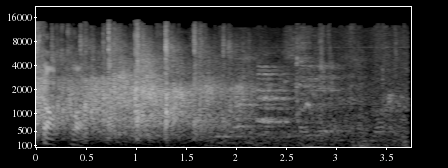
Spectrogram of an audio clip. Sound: applause

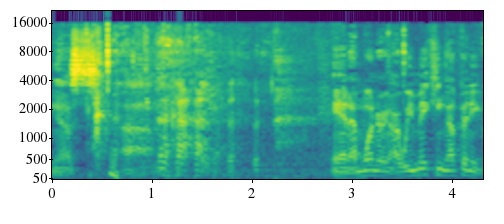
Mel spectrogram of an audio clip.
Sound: laughter

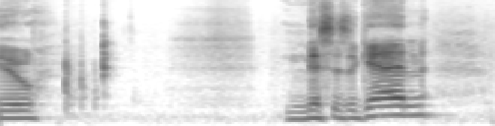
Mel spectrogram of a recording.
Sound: die clatters

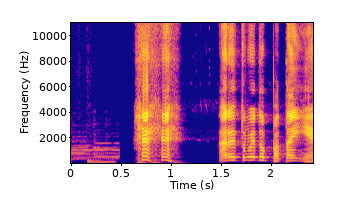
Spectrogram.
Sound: chuckles

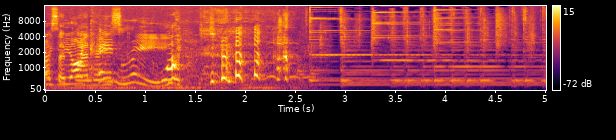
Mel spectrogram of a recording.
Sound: laughter

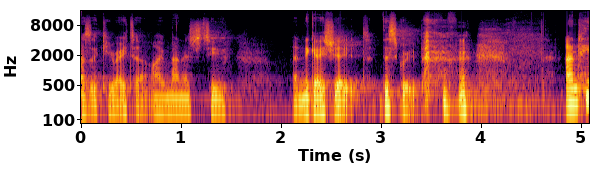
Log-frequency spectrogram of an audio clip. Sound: chuckles

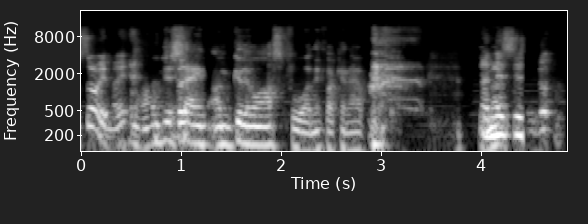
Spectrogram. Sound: laughing

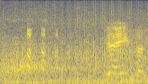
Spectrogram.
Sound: laughs

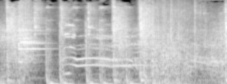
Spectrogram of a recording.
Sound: screams

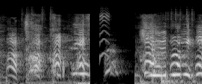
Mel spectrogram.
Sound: hyperventilating; even more laughing; laughs

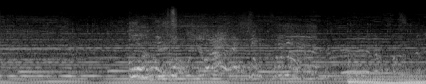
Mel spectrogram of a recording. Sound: shouts

